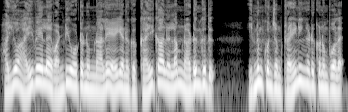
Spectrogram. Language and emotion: Tamil, fearful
